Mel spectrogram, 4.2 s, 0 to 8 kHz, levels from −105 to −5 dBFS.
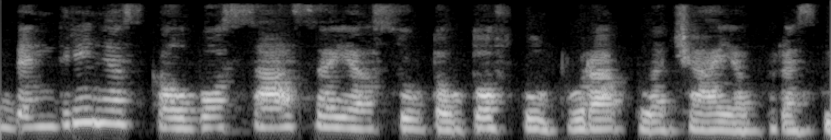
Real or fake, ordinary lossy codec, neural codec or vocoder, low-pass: fake; MP3, 64 kbps; vocoder, 44.1 kHz, 128 mel bands every 256 samples, BigVGAN v2; 7.2 kHz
